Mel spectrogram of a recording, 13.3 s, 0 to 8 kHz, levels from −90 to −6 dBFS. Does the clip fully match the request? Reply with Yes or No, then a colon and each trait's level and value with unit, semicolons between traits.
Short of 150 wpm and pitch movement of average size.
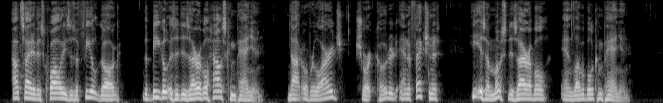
Yes: average, 140 wpm; average, 4.0 semitones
